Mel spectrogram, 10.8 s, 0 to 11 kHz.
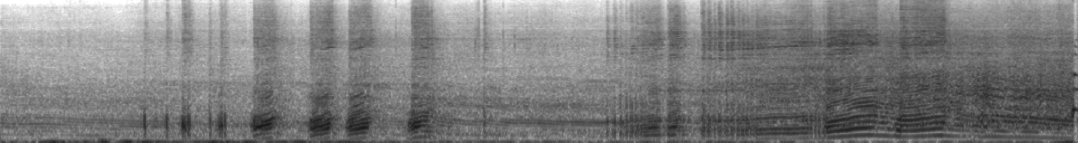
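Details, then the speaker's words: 1998 Kawasaki KX250 two-stroke after repair following poor running since rebuild, ridden out: crisp blips into sustained high rev then clean drop; pulls freely; healthy revving. "I think he's happy oh that sounded better what do you think we got it it's a nice feeling I've never done that for anyone before I've seen you that happy oh yeah much better"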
